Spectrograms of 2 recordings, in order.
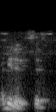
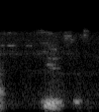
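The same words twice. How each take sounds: First: Said in the usual way. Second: Soft breathy whisper of the same plea. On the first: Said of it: "Guys, I need an assistant". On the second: Pretend. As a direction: whisper it like a secret wish.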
